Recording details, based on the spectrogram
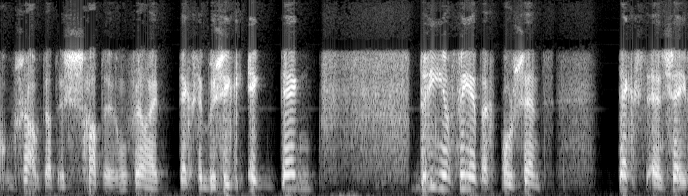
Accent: Netherlands; Blunders die wij als Nederlanders gemaakt hebben

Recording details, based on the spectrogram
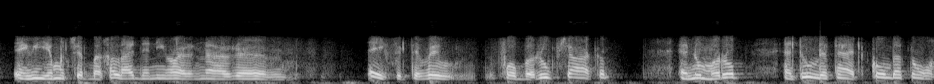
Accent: Hilversum, North Holland, Netherlands; born there; moved away as an adult; waar ik ben geboren in Hilversum en daar kon je geen huis krijgen. En toen ik dus 25 was, ben ik getrouwd.

